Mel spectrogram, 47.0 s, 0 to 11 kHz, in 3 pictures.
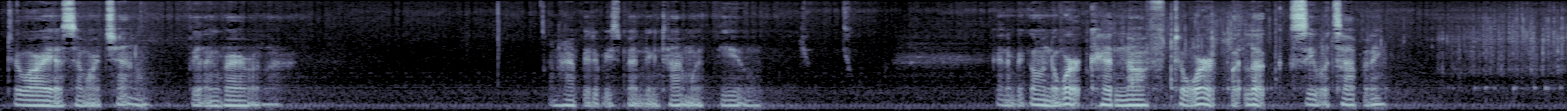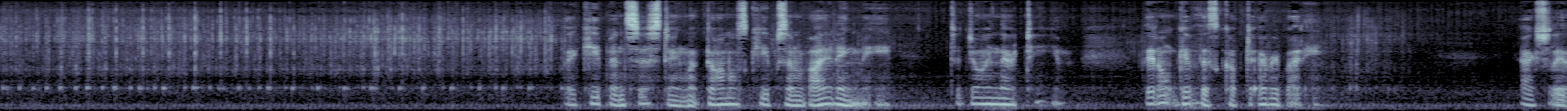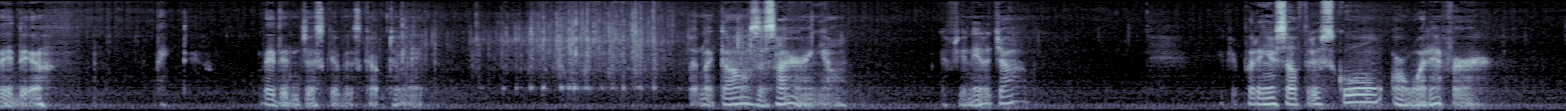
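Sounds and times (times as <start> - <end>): faint pulsing hum: 0.0 - 47.0
straw squeaking and gurgling: 11.0 - 21.6, 28.8 - 30.1, 35.0 - 39.0
faint ticks: 14.0 - 21.4, 35.3 - 38.8.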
